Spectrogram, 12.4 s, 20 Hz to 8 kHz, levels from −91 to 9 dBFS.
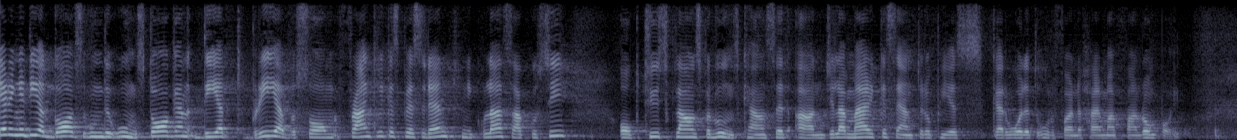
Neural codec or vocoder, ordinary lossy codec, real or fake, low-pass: codec, 16 kHz, 0.9 kbps, LongCat-Audio-Codec; none; fake; none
